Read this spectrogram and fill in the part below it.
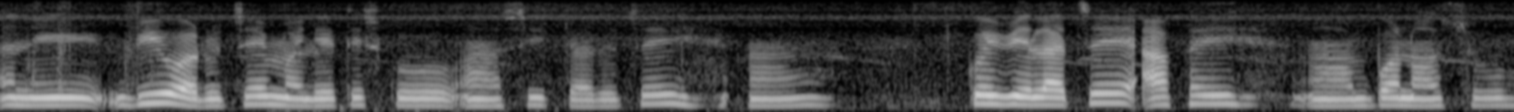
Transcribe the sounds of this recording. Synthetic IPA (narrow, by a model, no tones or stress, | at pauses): ʌnibiʌɾut͡saĩmʌjlet̪eskosiʈʌɾut͡saĩ | koibelat͡sʌĩʔapʰʌj | bʌnawt͡sʰu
